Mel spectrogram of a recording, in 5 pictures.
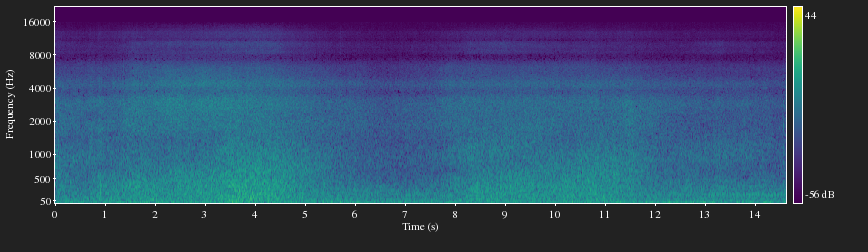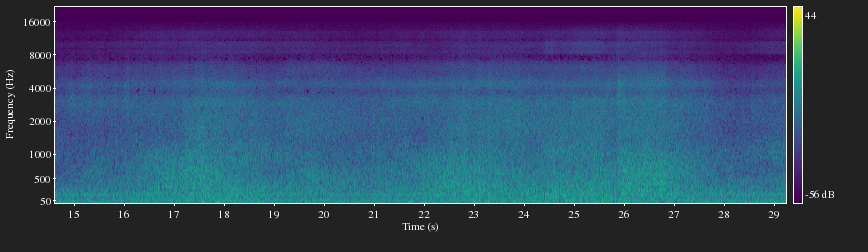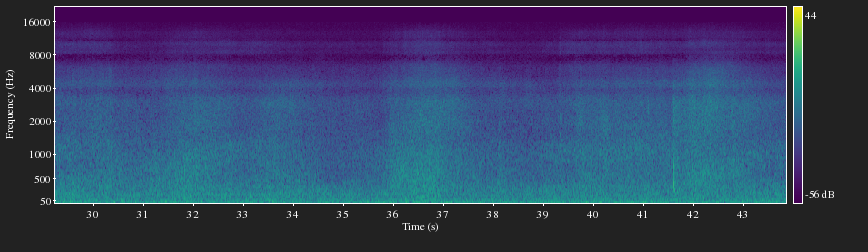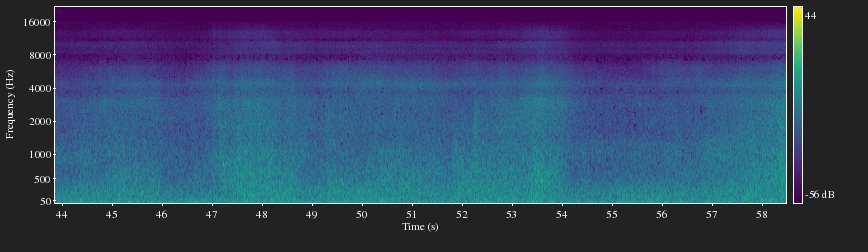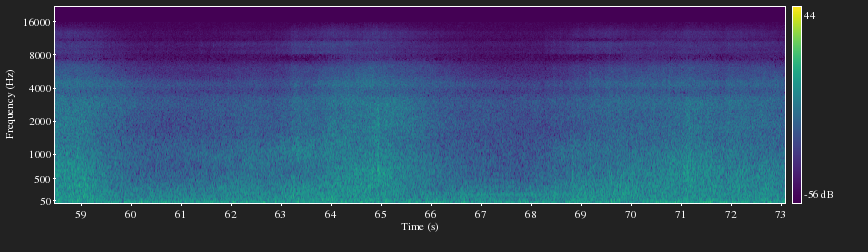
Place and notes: Dunkerque Braek beach surf - DK Braek beach surf
Dunkerque, surf at the beach of the Digue du Braek. Binaural. Zoom H2, Ohrwurm binaural mics.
